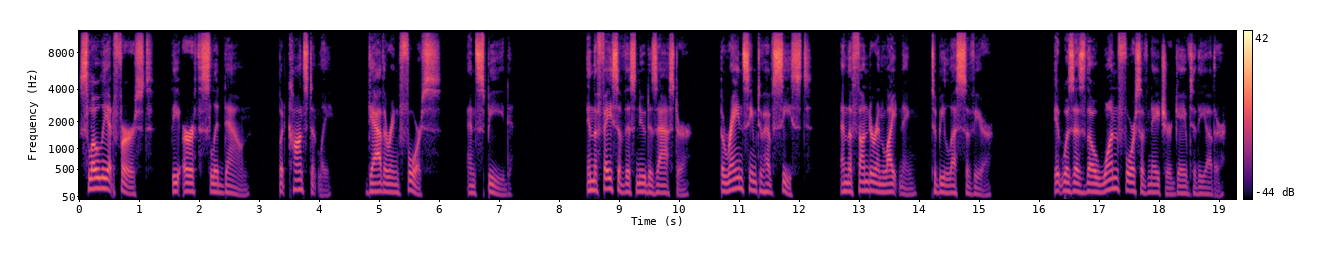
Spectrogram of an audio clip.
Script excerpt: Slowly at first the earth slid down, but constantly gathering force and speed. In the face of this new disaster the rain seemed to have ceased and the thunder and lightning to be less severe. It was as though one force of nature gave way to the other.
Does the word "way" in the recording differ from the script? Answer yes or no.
yes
